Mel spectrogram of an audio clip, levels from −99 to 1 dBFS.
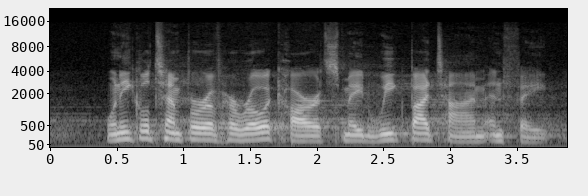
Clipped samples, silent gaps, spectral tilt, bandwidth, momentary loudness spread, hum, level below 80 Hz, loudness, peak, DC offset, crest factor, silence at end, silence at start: under 0.1%; none; -6 dB/octave; 14 kHz; 9 LU; none; -70 dBFS; -26 LUFS; -6 dBFS; under 0.1%; 20 dB; 0.1 s; 0.45 s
